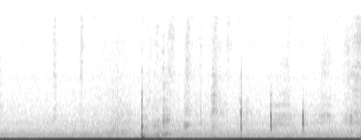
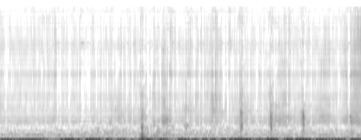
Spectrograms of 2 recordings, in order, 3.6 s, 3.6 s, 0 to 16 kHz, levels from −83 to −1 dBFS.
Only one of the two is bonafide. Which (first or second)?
first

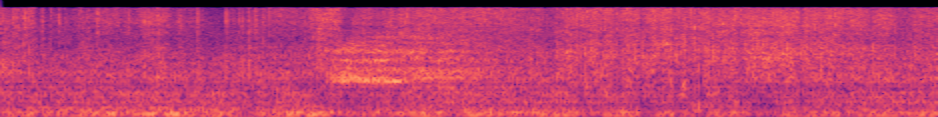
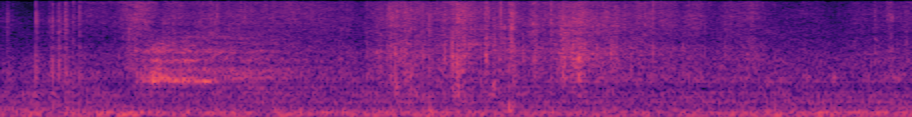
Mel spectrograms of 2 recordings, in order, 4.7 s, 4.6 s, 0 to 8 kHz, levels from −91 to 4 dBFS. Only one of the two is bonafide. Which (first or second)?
first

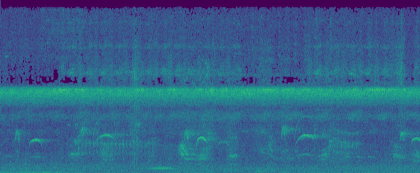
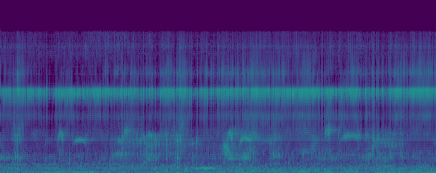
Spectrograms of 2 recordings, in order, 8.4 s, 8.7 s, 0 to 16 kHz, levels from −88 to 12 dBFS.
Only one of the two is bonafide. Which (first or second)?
first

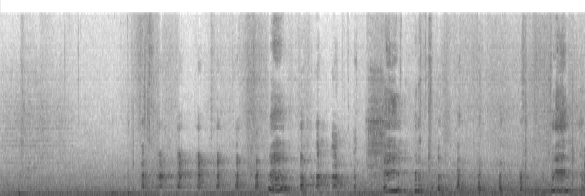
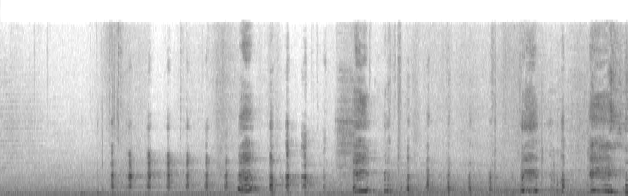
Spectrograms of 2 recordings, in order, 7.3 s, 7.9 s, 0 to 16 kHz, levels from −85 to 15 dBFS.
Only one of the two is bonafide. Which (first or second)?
second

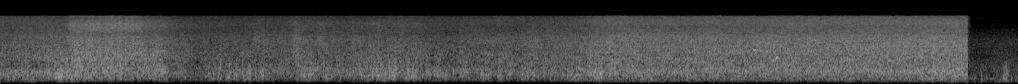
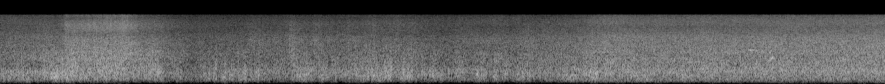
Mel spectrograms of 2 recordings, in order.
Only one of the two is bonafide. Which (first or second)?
second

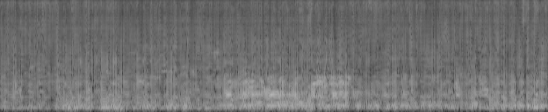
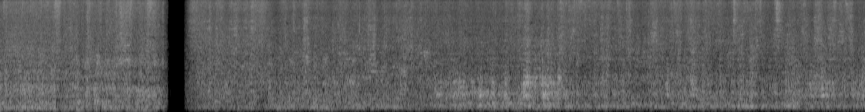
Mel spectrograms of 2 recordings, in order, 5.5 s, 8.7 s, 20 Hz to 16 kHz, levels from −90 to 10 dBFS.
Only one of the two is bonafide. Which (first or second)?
second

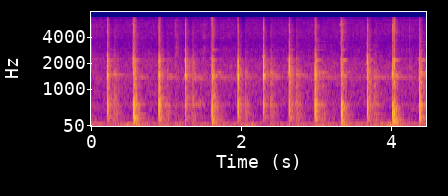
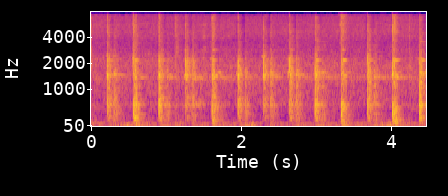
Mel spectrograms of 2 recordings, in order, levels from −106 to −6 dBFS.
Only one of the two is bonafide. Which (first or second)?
first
